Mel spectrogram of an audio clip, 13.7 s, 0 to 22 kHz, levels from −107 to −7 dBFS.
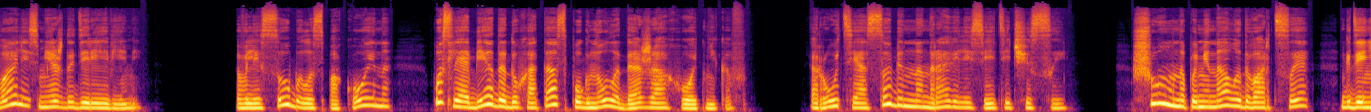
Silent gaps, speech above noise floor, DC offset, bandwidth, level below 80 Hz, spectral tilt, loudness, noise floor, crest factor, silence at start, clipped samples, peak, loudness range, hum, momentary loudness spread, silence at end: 1.69-1.73 s, 1.80-1.84 s, 7.68-7.76 s, 7.88-7.92 s, 11.03-11.09 s; over 74 dB; under 0.1%; 18 kHz; -58 dBFS; -6 dB/octave; -17 LUFS; under -90 dBFS; 16 dB; 0 s; under 0.1%; -2 dBFS; 3 LU; none; 10 LU; 0 s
